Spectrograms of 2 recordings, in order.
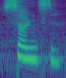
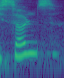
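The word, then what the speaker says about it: солнце: Le mot français « soleil » et le même mot russe « solnz » où le « l » se prononce à peine. Tantôt je dis « solnz », tantôt en ramassant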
